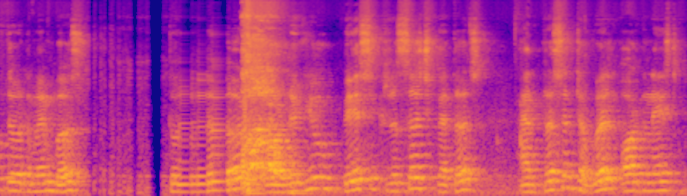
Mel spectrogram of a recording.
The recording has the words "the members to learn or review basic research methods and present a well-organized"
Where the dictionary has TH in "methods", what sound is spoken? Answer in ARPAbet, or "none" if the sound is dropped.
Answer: T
